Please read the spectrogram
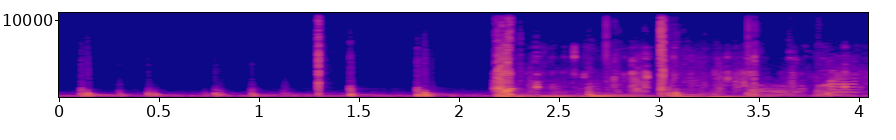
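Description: Cartoon chewing sound effects of a mouthful of meat being chewed: scattered short clicks at first, turning busier about halfway through, over background music.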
